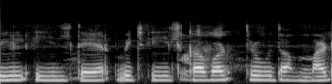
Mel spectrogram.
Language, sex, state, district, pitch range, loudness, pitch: English, female, Maharashtra, Gondia, 195-205 Hz, -17 LUFS, 200 Hz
